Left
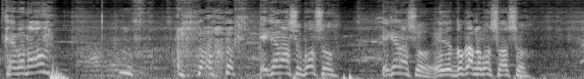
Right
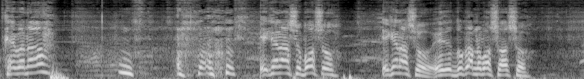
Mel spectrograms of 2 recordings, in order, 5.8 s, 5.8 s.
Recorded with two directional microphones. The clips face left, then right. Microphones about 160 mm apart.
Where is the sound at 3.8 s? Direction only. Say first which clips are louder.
Right 8 dB; 90° right.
